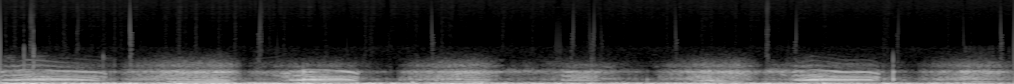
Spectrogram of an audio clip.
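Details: Musical, whistling tones over each breath, recorded clinically through a stethoscope: wheezing.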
